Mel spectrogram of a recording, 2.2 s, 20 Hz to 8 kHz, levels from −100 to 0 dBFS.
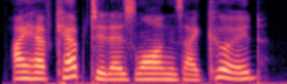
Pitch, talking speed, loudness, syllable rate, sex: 215 Hz, 250 wpm, -17 LUFS, 4.8 syllables/s, female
